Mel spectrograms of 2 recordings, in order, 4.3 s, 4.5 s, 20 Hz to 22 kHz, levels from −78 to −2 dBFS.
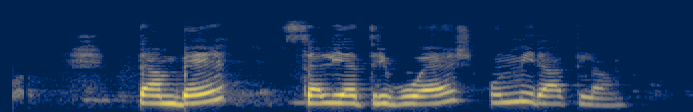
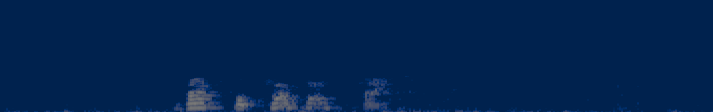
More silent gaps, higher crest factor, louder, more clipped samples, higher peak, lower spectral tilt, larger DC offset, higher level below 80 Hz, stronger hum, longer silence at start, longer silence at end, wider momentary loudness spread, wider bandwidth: neither; about the same, 18 dB vs 20 dB; first, -17 LUFS vs -52 LUFS; neither; first, 0 dBFS vs -34 dBFS; second, -5 dB/octave vs -7.5 dB/octave; neither; about the same, -76 dBFS vs -76 dBFS; neither; first, 0.5 s vs 0.05 s; first, 0.55 s vs 0.2 s; about the same, 13 LU vs 13 LU; second, 10.5 kHz vs 16.5 kHz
